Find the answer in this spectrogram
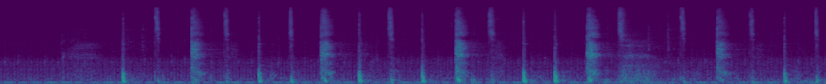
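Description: Beatboxing: a man making a drum beat with his mouth, a run of sharp snare- and hi-hat-like clicks and pops at a few strokes per second.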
